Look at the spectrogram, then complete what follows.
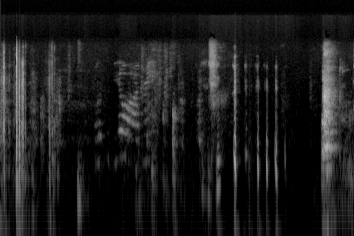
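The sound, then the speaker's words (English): A female puppy barks repeatedly in short, sharp bursts, with a few quick yips clustered together and a louder bark near the end, alongside brief human voices in the background. “Good puppy. Oh, that's right. She hates me.”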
